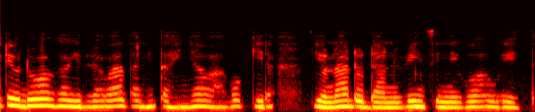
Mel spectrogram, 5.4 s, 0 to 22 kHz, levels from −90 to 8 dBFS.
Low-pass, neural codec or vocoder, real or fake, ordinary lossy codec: 7.2 kHz; vocoder, 22.05 kHz, 80 mel bands, Vocos; fake; Opus, 64 kbps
